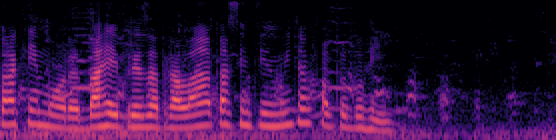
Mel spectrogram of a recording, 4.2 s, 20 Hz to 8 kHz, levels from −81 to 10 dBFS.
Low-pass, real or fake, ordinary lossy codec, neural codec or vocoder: none; real; none; none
